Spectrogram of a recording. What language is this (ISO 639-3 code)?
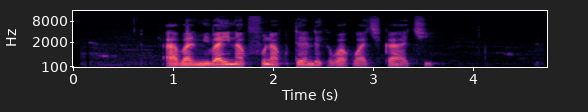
lug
